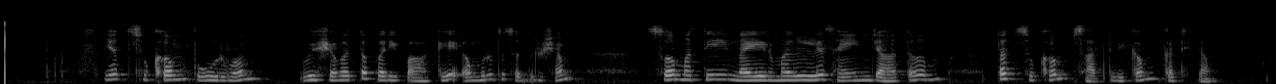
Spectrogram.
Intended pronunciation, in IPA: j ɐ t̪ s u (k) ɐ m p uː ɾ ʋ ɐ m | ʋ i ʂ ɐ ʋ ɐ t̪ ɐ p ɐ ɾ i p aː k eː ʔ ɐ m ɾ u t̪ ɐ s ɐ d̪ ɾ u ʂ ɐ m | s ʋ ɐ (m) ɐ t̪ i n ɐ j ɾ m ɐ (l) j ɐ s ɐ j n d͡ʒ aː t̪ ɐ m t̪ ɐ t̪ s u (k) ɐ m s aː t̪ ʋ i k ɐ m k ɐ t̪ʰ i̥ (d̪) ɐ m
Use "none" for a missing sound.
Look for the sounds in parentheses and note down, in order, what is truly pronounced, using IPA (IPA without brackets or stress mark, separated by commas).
kʰ, m, l, kʰ, t̪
